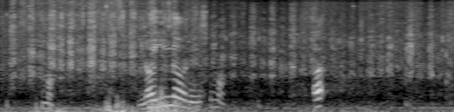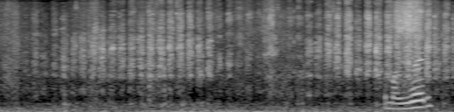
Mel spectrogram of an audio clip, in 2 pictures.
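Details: Staffordshire Bull Terrier with other male dogs at a park in the evening: a couple of short wavering yowls early on, a brief squeak, then quiet panting and background hiss until a final rising, whine-like howl.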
